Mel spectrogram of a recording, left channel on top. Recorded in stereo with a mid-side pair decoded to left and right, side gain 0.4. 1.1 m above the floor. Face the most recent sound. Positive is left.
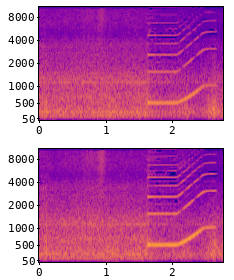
turn(degrees=-50)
